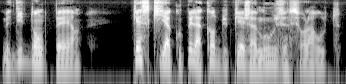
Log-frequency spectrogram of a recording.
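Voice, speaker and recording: Storybook role: man reading a hefty young frontier son, respectful and eager, lowish voice, dry sound. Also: expressive, a little slow, a little mellow, no room sound.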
